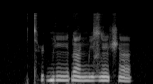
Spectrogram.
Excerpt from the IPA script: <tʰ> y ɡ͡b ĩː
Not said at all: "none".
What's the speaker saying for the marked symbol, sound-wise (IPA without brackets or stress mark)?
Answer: tʰ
